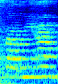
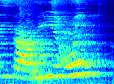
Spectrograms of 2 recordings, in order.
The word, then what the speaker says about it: Samiun: tadi ada sedikit ya bukan samian tapi Samiun Alim itu ya cara baca sedikit saja tapi untuk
